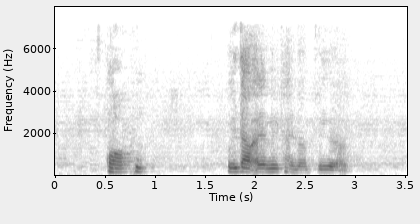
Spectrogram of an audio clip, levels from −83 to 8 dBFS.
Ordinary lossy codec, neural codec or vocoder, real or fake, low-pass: MP3, 64 kbps; codec, 16 kHz in and 24 kHz out, 0.6 kbps, FireRedTTS-2 codec; fake; 7.2 kHz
